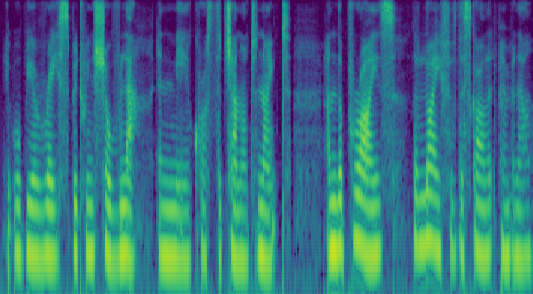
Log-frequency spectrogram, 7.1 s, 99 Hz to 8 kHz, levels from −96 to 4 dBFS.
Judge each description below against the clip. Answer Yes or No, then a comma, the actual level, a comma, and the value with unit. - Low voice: No, medium, 180 Hz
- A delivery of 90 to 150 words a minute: No, average, 175 wpm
